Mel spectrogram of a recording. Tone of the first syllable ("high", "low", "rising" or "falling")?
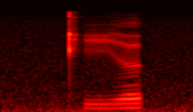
rising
